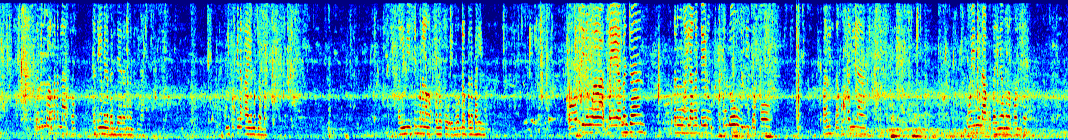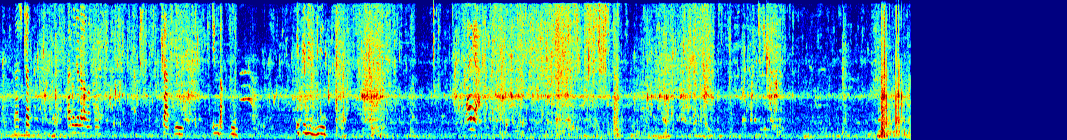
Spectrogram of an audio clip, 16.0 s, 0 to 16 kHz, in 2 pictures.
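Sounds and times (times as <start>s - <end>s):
water splashing and dripping: 0.0s - 14.9s.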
